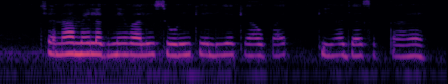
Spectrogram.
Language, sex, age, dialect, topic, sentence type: Hindi, female, 25-30, Awadhi Bundeli, agriculture, question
